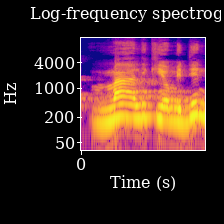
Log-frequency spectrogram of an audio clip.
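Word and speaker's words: مالك يوم الدين: mazhab qiroahnya ketika membaca Maliki yaumiddin dibaca panjang huruf Adapun sisanya yang 5 ya Imam Ibnu Amir Abu Amir Imam Hamzah nah mereka bacanya tidak memanjangkan huruf mim jadi yang menarik di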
